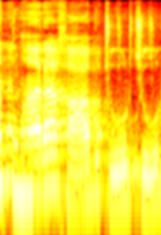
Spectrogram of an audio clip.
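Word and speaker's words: خواب: तो इसमें देखिए ख्वाब ख्वाब में अगर आप पढ़ेंगे तो खे अलिफ जबर खा बे मूफ इस तरह से लगेगा या वा साइलेंट है यहां पर तो उसे हम क्या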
